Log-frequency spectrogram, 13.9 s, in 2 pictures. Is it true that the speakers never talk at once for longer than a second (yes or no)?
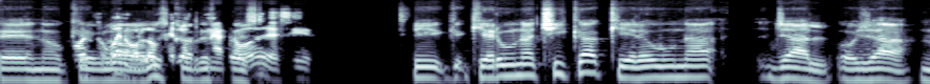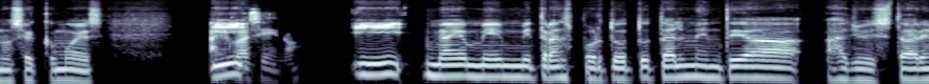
no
